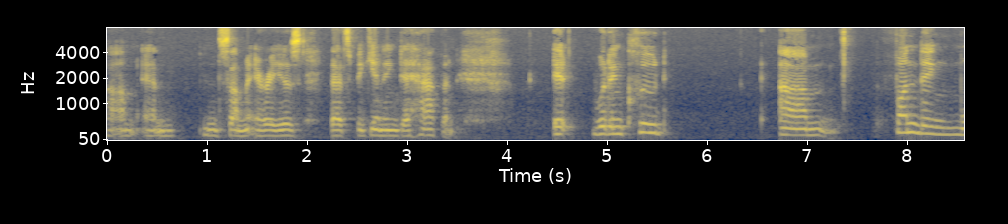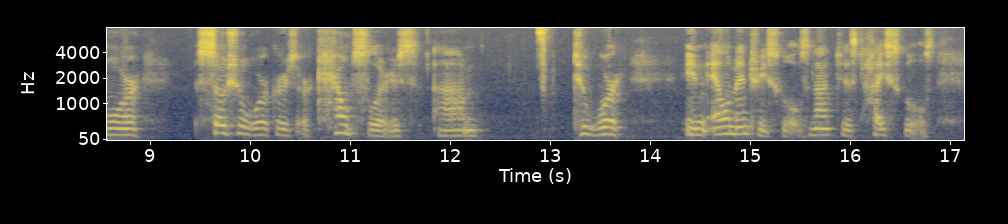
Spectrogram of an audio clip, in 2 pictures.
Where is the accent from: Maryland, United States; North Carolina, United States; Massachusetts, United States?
North Carolina, United States; Durham; I often also cite an example from my hometown of Durham, North Carolina.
